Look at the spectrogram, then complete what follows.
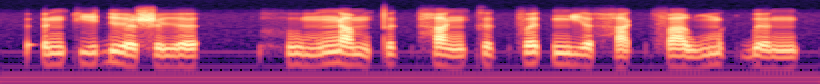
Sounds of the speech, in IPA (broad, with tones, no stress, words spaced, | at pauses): ʔə˧ŋki˧˥ ɗɨ˨˩ə̯ʂɨ˨˩ə̯ | hu˨˩˦mŋa˨˩m t̪ə˦˥k̚ha˨˩˨ŋ kə˦˥k̚fəː˦˥t̚ ɲi˨˩ə̯ ha˨˩k̚fa˨˩˦w mə˨˩k̚ɓə˨˩ŋ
